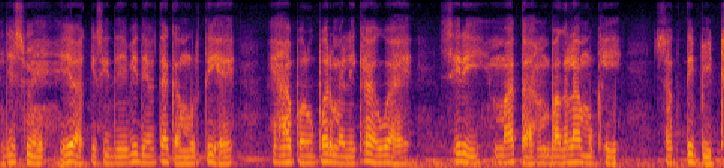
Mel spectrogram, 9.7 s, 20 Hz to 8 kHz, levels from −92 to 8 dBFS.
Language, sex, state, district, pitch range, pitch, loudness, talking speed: Hindi, male, Punjab, Pathankot, 120-135 Hz, 125 Hz, -17 LUFS, 130 wpm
